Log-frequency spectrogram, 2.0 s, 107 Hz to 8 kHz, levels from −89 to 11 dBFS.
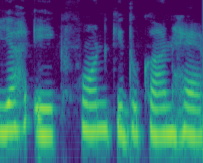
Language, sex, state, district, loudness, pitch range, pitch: Hindi, female, Jharkhand, Deoghar, -15 LUFS, 230-255 Hz, 240 Hz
